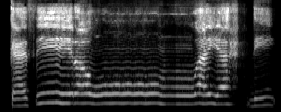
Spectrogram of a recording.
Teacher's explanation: Sempurna banget dengungnya ya, dengung masuk ke dalam.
